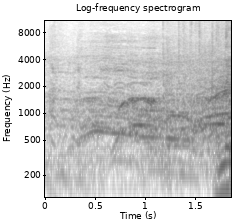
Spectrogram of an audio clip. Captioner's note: cheers and applause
